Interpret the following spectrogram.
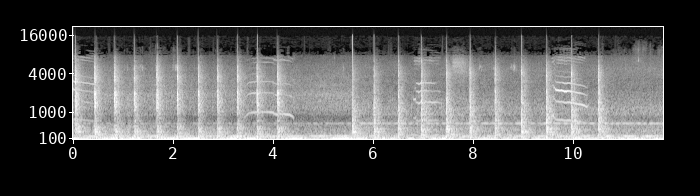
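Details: Wary stray cat, normally quick to run from people, eating fed Kalkan food; rapid repeated knocking clicks dominate, with a few short meows scattered through and a constant low hum beneath.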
